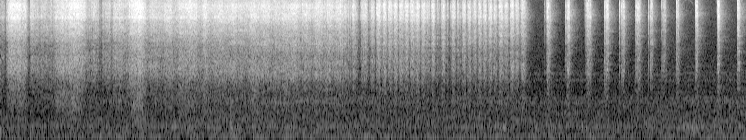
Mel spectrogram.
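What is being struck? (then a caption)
Stainless steel wire-mesh strainer. A stainless steel wire-mesh strainer is rubbed and scratched with fingertips and nails. It makes a continuous bright, hissing scrape for about the first ten seconds. After that the sound turns into a series of short, separate high scratching strokes.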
